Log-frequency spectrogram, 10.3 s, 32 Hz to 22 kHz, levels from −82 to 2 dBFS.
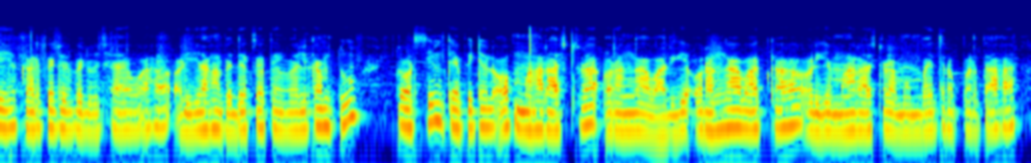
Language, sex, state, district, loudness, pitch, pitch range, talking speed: Hindi, male, Bihar, Saharsa, -24 LUFS, 125 Hz, 120-135 Hz, 175 wpm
